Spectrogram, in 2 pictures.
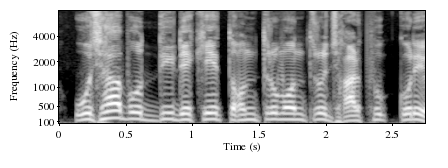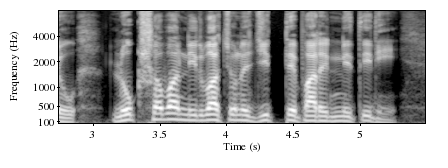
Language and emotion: Bengali, neutral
